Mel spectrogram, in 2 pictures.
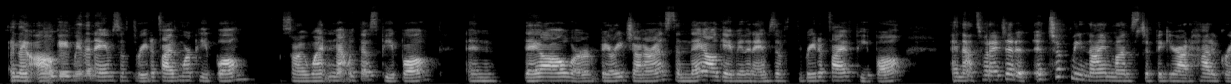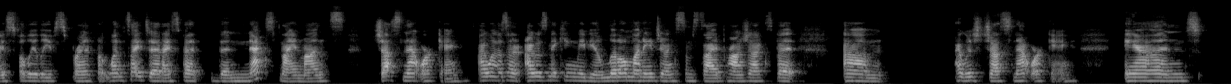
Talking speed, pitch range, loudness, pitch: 220 wpm, 155-175 Hz, -24 LUFS, 165 Hz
